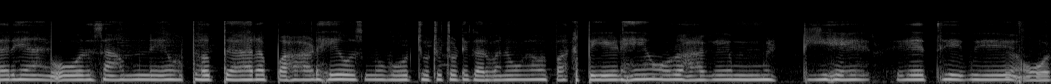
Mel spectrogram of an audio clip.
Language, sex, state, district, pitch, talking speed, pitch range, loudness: Hindi, female, Bihar, Samastipur, 215 Hz, 150 wpm, 210-220 Hz, -29 LUFS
